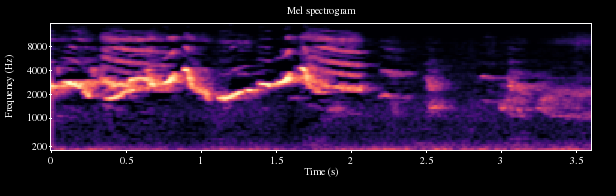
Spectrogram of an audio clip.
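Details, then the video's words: Nightingale song fragment: loud, sliding whistled notes that swoop down and back up, followed by softer, fading chirps, over a faint low hum. "Singing nightingale. amazing bird song"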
